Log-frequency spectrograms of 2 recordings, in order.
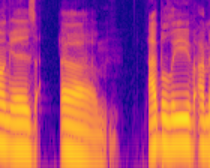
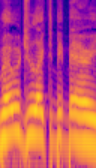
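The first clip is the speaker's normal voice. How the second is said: rough-throated, raspy, hoarse gangster voice; 4 semitones higher than usual. Playing a mob boss in a made-up scene with the other player: raspy voice. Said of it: "This is not a mobster accent. It's just raspy".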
